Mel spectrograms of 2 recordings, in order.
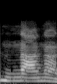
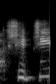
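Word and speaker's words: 七: so 7 also is pronounced as Nana, right? Yeah. Shichi and Nana.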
